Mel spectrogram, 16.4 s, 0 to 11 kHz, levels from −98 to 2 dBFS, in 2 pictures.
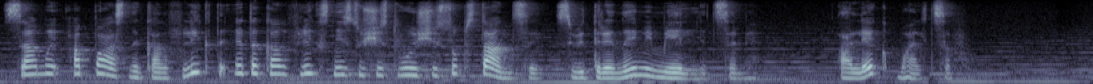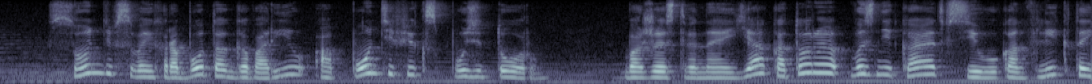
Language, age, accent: Russian, 20-39, native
